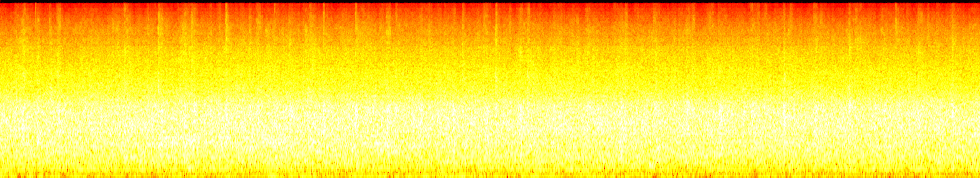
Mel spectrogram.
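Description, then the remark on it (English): Sustained, dense applause from a large Proms audience at the Royal Albert Hall after violinist Daniel Hope's performance, with the orchestra also clapping, steady and loud throughout with no speech, a continuous wash of clapping. “Wonderful performance, warmly appreciated here by the Prommers at the Royal Albert Hall.”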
